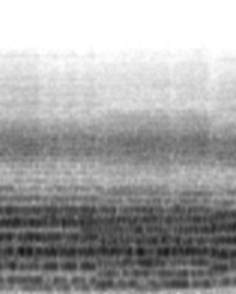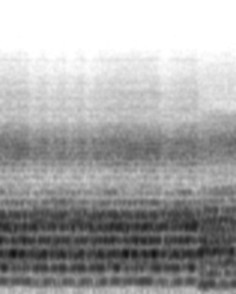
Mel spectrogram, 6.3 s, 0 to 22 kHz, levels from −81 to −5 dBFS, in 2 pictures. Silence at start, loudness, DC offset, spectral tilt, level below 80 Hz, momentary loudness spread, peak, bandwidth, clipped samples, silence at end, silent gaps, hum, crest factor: 0 s; -16 LUFS; under 0.1%; -6 dB/octave; -56 dBFS; 3 LU; -2 dBFS; 10 kHz; under 0.1%; 0 s; none; none; 14 dB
